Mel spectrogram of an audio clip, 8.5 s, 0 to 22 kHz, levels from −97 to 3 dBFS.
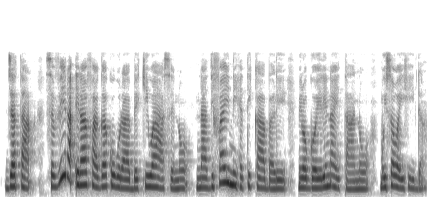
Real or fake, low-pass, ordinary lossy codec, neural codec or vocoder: real; 7.2 kHz; MP3, 64 kbps; none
